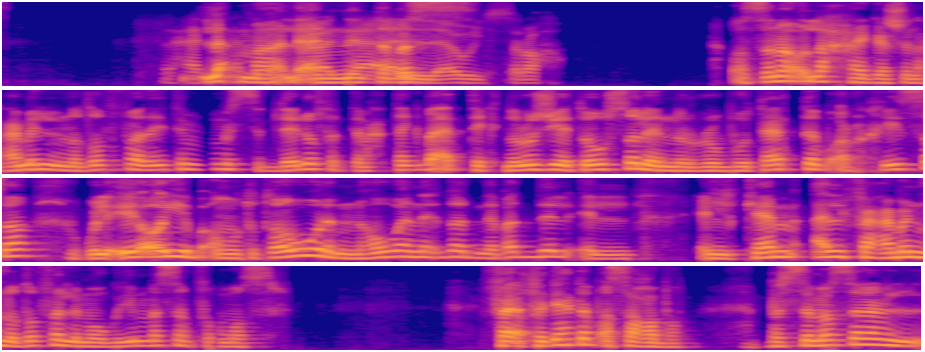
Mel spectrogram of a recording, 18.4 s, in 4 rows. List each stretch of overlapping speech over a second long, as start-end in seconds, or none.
0.9-2.4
